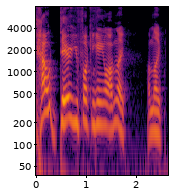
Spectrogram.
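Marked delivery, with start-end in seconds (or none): 0.0-1.4 high, loud mock outrage yelled down the phone; louder, higher imitation of an angry stranger; furious caller. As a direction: yell it like an enraged caller who was hung up on. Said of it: "whoever's on the phone is pissed".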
